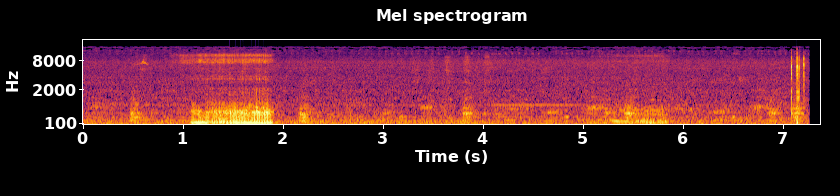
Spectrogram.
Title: Dog sleeping awkward and snoring!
